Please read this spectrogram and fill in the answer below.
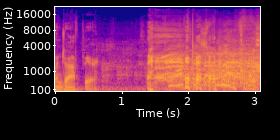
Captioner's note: audience laughs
